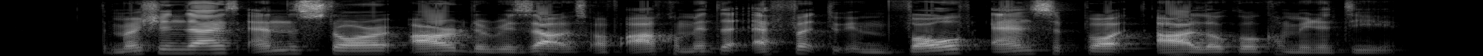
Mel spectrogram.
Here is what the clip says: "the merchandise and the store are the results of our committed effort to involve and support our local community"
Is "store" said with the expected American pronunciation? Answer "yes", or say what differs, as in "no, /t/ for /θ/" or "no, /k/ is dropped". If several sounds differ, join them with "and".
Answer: yes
